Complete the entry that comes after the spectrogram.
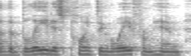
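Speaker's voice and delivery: normal talking voice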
